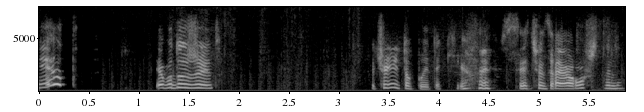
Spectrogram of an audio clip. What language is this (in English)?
Russian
